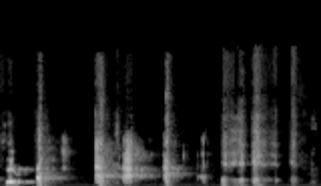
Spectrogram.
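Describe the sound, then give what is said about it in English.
A voice mimics coughing with a quick run of short, raspy bursts, about eight or nine, in an uneven, exaggerated rhythm with brief gaps between them. “Vagina walking around coughing.”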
